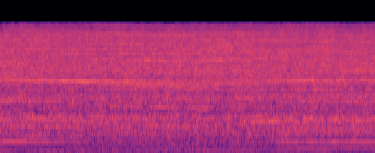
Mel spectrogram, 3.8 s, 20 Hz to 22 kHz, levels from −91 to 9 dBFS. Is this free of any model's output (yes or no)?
yes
